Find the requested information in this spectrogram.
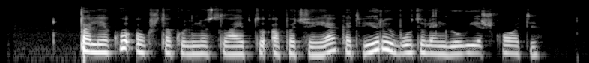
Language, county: Lithuanian, Vilnius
